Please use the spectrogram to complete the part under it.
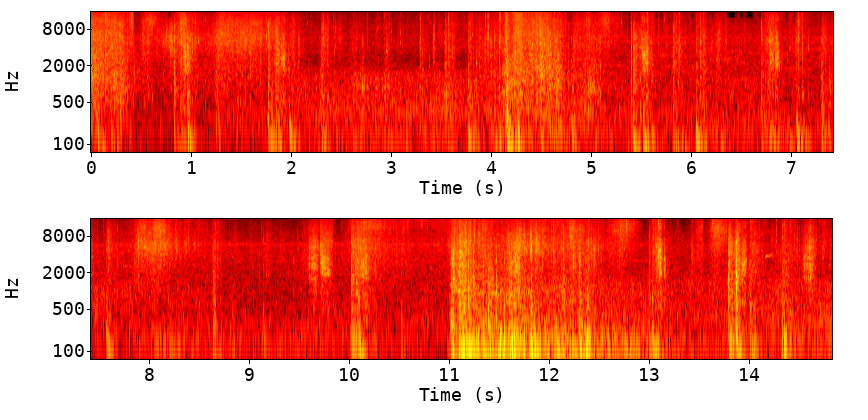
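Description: Footsteps tread quickly over grass and gravel.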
